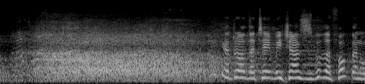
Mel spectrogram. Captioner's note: audience gasp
